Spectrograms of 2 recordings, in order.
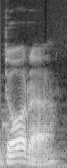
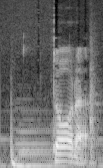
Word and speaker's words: daughter: like an f meanwhile in daughter the vowel is pronounced like a long o and the gh is silent laughter daughter the next group contains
